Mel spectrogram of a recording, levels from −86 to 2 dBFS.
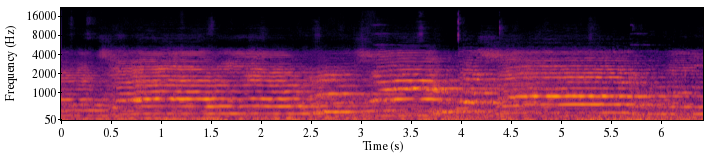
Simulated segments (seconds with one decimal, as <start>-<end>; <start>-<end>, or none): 0.0-3.8; 4.4-5.4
